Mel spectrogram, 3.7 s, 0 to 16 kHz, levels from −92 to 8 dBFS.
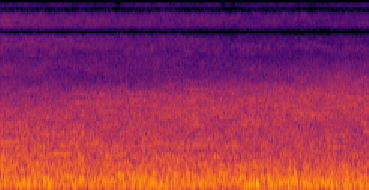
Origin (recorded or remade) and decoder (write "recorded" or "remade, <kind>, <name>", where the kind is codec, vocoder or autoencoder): remade, codec, SNAC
